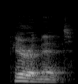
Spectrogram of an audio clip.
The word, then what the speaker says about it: pyramid: Não, o estresse está na primeira sílaba, ficando pyramid.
